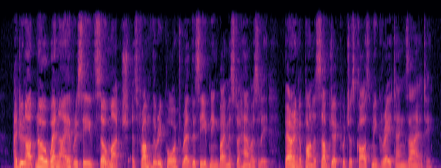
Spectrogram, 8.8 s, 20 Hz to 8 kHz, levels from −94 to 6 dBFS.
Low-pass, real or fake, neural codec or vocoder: 7.2 kHz; real; none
